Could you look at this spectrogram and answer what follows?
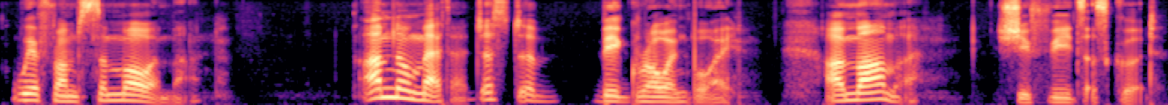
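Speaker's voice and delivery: friendly giant from Samoa, dropping low at the ends; big Samoan islander. Acted. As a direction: play an easygoing island big man. Samoan islander jokes about size.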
